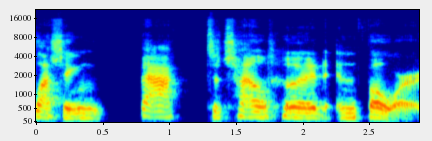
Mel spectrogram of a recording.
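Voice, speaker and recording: A woman with a New Jersey accent, bright and sharp in tone, in a dry, close sound with no echo. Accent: American, New Jersey. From US Northeast, Central New Jersey. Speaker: memoir writer. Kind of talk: interview. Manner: halting, many fillers.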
